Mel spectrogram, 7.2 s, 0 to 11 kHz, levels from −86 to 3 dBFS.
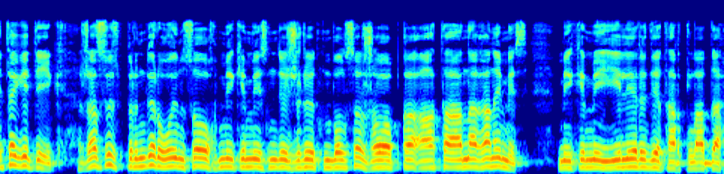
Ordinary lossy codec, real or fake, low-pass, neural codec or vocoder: none; fake; 7.2 kHz; codec, 16 kHz, 16 kbps, FreqCodec, larger model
